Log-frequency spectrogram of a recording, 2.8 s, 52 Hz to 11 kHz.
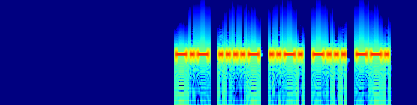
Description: Morse code, heard as a keyed tone, about 46 wpm, 700 Hz. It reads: K4FBG
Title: USA Call Signs - 5 Characters - 2x Character Spacing - 50wpm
